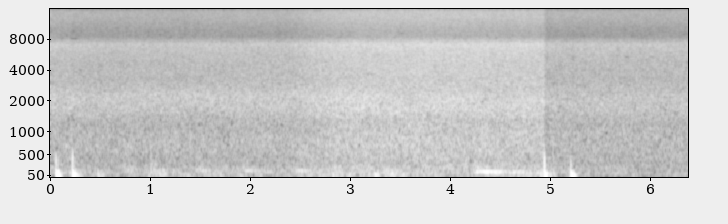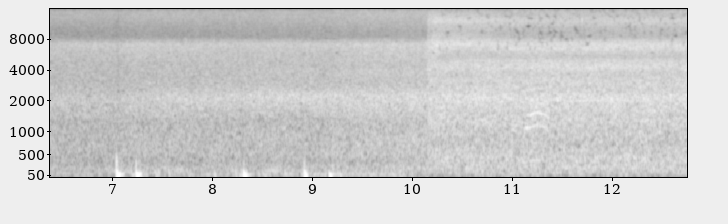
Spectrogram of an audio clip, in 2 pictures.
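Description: Steady rushing of a waterfall, with several dull, low thumps scattered through the first part.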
